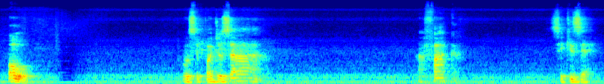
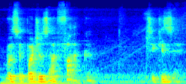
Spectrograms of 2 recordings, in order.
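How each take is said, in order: First: It is spoken with more hesitation. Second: It is spoken with the least hesitation.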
